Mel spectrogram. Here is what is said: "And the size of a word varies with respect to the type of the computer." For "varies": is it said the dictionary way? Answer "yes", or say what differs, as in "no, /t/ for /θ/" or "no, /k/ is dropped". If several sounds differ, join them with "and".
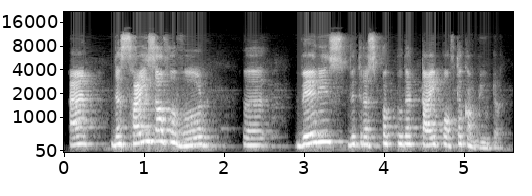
yes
